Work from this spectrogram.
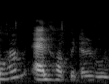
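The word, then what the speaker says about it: L'Hôpital: एक बहुत famous method जो हम यूज करते हैं जनरली हमेशा वो है एल हॉपिटल रूल। हॉस्पिटल नहीं पढ़ते हैं इसको, ठीक है, ये हॉस्पिटल पढ़ते हैं, एस साइलेंट होता है, पर इन जनरल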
